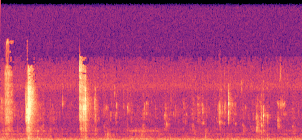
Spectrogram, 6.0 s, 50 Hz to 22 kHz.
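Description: A person chewing soft cooked fish and plantains with the mouth close to the microphone, faint and wet, with a few sharp mouth clicks and smacks, the loudest about half a second in and another near 1.7 seconds.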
